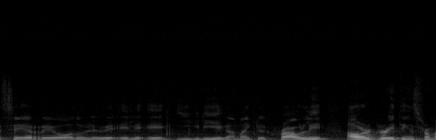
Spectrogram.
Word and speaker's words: Crowley: Bien, pronuncia bien el el apellido Michel Crowy. Michael Crowley. Eh, se escribe C R O W L E Y.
